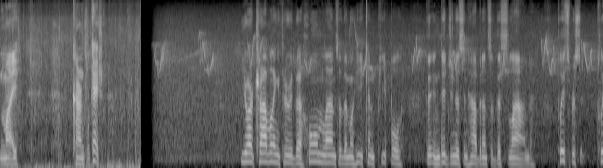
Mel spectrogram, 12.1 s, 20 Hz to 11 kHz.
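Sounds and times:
low rumbling wind: 0.0s - 2.8s
microphone handling noise: 0.0s - 2.8s
bird chirps: 10.7s - 12.0s.

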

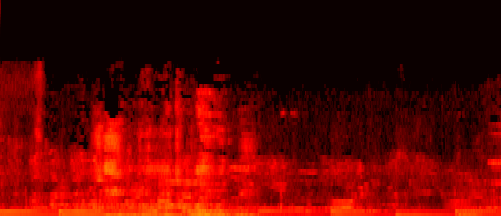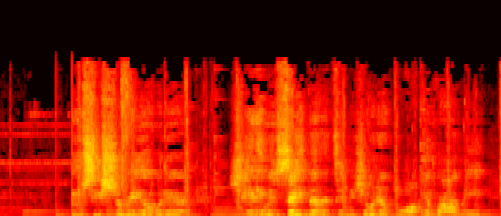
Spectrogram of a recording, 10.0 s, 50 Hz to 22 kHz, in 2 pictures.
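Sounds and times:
children playing voices: 0.0s - 8.2s
soft background music chords: 0.0s - 10.0s.

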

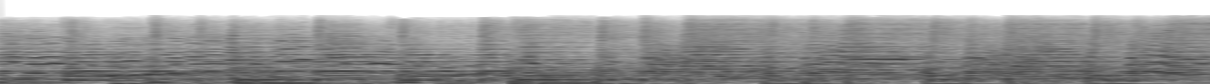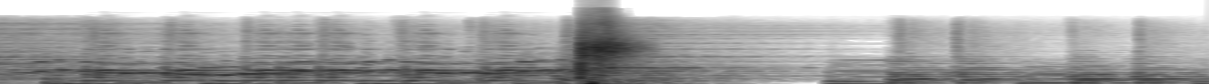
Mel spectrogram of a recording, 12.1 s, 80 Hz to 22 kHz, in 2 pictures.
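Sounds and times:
loud sharp percussive crack: 8.9s - 9.5s.

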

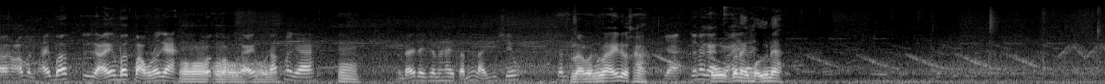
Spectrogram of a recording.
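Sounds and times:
electronic alarm siren whooping: 1.9s - 11.0s.

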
